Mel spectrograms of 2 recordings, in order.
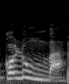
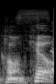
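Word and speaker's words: Colm Cille: That's the English pronunciation. – Esa es la pronunciación inglesa. – Or Columbkill. – O se podría decir también en española. O la otra forma es Columbkill. – Maybe it's better to use the Gaelic pronunciation, Columbkill.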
